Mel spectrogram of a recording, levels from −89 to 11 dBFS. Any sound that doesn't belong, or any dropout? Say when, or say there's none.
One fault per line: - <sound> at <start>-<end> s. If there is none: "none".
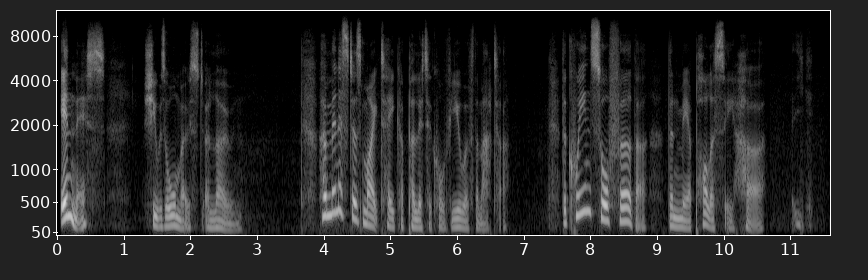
- breath at 11.0-11.4 s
